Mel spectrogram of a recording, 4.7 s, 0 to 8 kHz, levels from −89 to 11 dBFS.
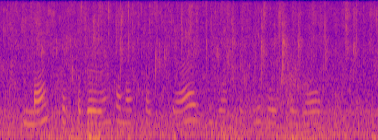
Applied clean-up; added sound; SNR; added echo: none; Rain; -2 dB; none.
